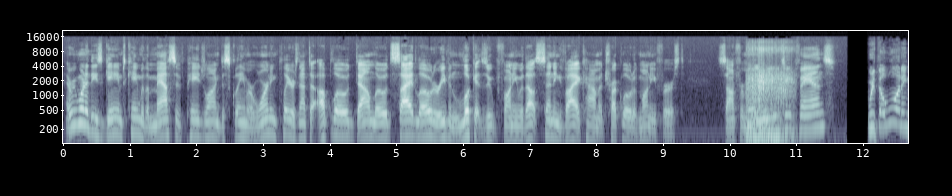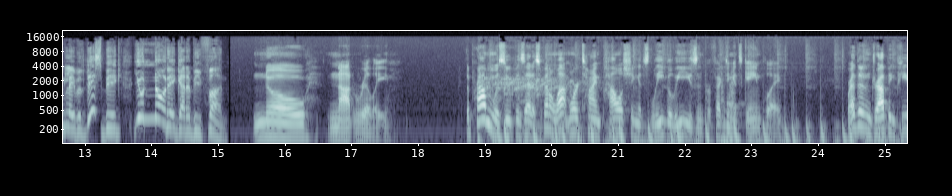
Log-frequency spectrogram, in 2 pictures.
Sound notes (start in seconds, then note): 10.2 crash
